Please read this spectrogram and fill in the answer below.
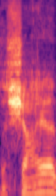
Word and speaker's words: Ashaya: I was trying to remember how they pronounced it at the Comic-Con panel. And it's Ashaya, the Awoken World.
